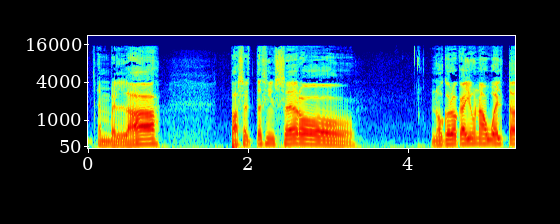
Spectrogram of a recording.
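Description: A man talks with fairly even intonation. The recording is very clean, with a silent background and a dry, close sound with no echo. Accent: Puerto Rican. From Puerto Rico (Mexican parents). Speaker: urban music artist and producer. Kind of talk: casual interview.

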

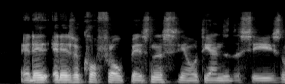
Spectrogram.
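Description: A man with a Liverpool accent speaks very fast in a fairly low, flat monotone. The recording is dry and close with no echo and a quiet background. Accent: Scouse. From Liverpool, England. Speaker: professional footballer. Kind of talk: casual chat.

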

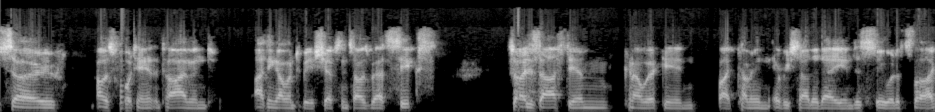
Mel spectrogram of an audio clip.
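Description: With an Australian accent, a man speaks at a fairly quick pace in a fairly low pitch, his intonation monotone and flat and his loudness very even. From Australia, outer Melbourne. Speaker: forager and restaurant supplier. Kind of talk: interview. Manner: hesitant, many fillers.

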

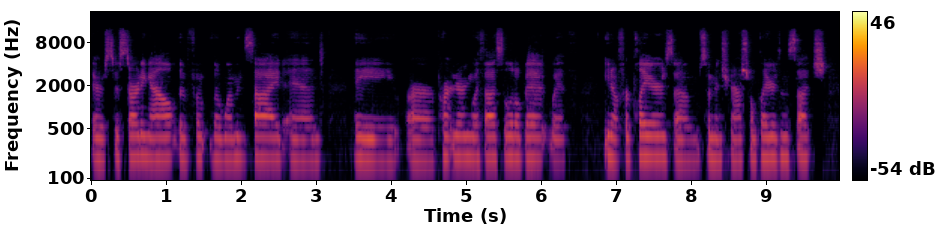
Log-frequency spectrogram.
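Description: Fairly slow and monotone with flat intonation, a woman with an American accent speaks at a medium pitch. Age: 20s. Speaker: professional soccer player. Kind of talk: interview. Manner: casual.

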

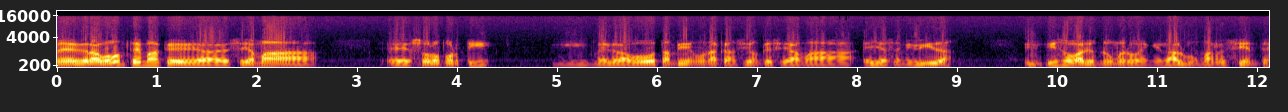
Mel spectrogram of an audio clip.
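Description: Speaking at a fairly slow pace, a man with a medium pitch shows big swings in loudness. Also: ordinary pitch variation. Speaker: songwriter. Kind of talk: interview. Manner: halting.

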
